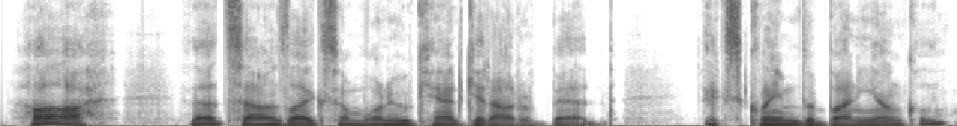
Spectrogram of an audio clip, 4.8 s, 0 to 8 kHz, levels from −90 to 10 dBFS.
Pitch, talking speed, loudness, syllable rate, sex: 130 Hz, 200 wpm, -19 LUFS, 5.3 syllables/s, male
